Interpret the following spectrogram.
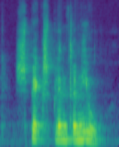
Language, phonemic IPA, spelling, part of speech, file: Dutch, /ˈspɪksplɪntərˌniw/, spiksplinternieuw, adjective, Nl-spiksplinternieuw.ogg
- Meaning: brand new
